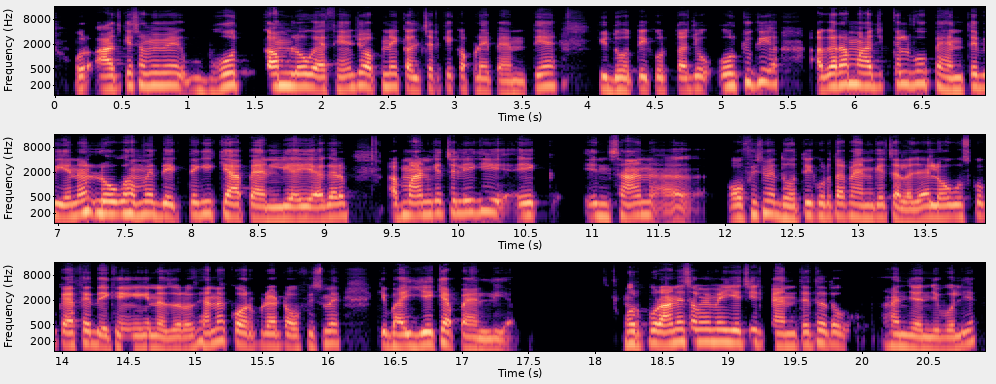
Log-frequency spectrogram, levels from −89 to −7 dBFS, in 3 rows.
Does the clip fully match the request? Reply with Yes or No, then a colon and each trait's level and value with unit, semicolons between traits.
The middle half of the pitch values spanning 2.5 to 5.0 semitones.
Yes: average, 3.8 semitones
